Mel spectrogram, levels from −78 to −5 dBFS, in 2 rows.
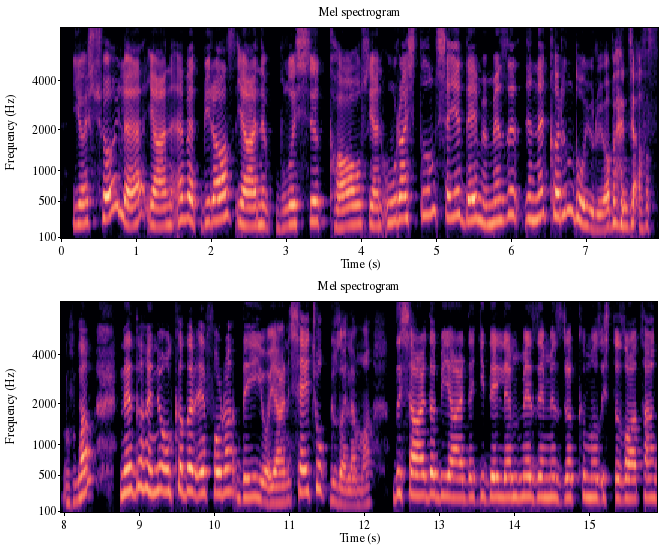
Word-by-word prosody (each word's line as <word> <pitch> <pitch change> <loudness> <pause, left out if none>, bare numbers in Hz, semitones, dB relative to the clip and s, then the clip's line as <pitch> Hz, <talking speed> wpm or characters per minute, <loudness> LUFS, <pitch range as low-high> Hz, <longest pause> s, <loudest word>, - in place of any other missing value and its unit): Ya, 230 +2 -1
şöyle, 250 - +3
yani, 210 -1 +1
evet, 270 -4 0
biraz, 270 +5 +2
yani, 215 0 +3
bulaşık, 230 +6 -1
kaos, 220 +4 0
yani, 210 -1 0
uğraştığın 285 +7 0
şeye 315 -5 -1
değmiyor. 265 -3 +4
Meze 265 +7 -2
ya 280 +1 -2
ne 315 +4 0
karın 335 +3 +1
doyuruyor 195 -6 -1
bence 225 -2 0
aslında 210 - -3 0.3
ne 290 +3 +4
de, - - -1
hani, 310 -2 +1
o 295 -1 +1
kadar 300 -1 +3
efora 275 -1 +1
değiyor. 230 -4 -2
Yani, 180 +2 -1
şey 290 +5 +1
çok 315 +1 -6
güzel 170 -6 -5
ama 155 +3 -10 0.3
dışarıda 260 -1 +2
bir 250 - -6
yerde 230 -1 0
gidelim, 235 0 -1
mezemiz, 235 -2 -2
rakımız, 235 0 -4
işte, 225 0 -4
zaten, 225 +1 -2
240 Hz, 145 wpm, -22 LUFS, 220-280 Hz, 0.3 s, değmiyor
